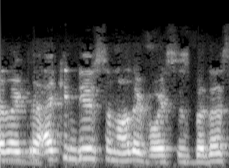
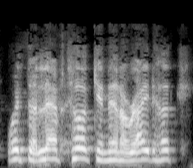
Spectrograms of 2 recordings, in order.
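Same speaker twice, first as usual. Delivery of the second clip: terrible mock Scottish accent; Conor McGregor; 3 semitones higher than usual. Dad boasts of his punches, bad Scottish accent. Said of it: "your Scottish accent sounds terrible".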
